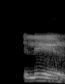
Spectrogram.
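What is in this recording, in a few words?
"kelir", Malay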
